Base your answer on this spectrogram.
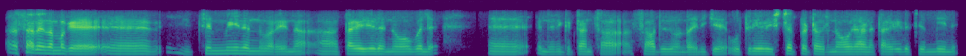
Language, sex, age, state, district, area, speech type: Malayalam, male, 60+, Kerala, Kottayam, urban, conversation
